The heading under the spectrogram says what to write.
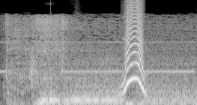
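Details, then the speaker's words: Truck starting on a freshly installed new battery after corroded battery and cable: brief crank, catches at once with a quick rev flare, then settles to a steady even idle; normal start. "let's see the Moment of Truth it'll start up get out of here it's in"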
